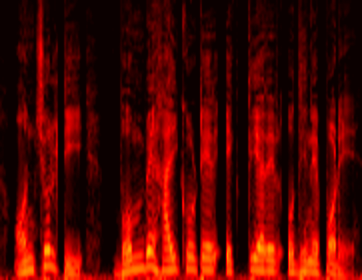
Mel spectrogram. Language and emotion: Bengali, neutral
